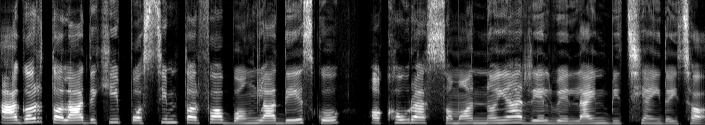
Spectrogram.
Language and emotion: Nepali, neutral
